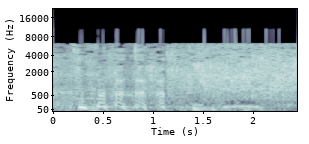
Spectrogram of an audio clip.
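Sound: audience clapping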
